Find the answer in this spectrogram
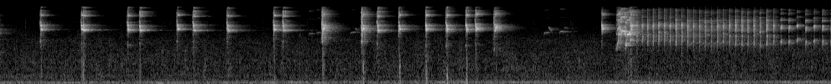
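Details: Agitated lovebird calling rivals: a run of separate sharp, high chirps at irregular spacing, then a burst into the rapid, rattling ngekek chatter for the last two seconds.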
